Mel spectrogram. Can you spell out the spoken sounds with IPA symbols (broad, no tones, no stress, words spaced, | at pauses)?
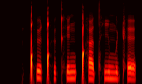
ǃʰʏǃʰʏ kʰeŋǃʰa tʰimiʈʰɛ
